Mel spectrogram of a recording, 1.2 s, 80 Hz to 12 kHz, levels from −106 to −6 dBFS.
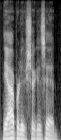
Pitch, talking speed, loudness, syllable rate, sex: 110 Hz, 245 wpm, -17 LUFS, 8.6 syllables/s, male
